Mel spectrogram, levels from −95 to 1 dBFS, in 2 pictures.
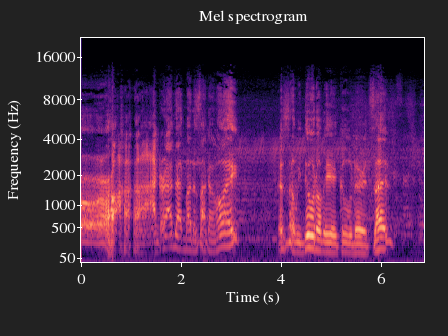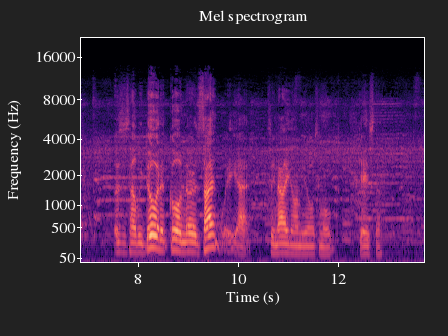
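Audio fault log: No faults detected in this audio.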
